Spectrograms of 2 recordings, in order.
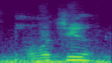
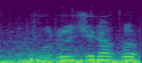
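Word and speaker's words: Burj: 버즈 또는 부르즈라고 발음을 하는 이 의미가 알고 있는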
